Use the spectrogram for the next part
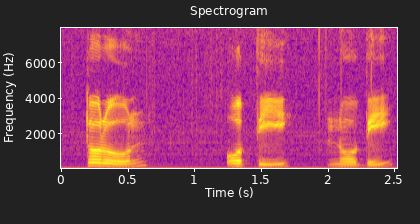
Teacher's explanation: শব্দের আদ্য অ এর উচ্চারণ অ থাকে না হয়ে যায় ও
